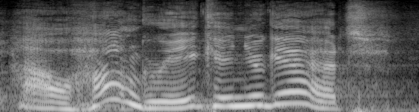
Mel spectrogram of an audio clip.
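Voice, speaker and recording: Woman as high-voiced wisecracking teacher, echoey hall. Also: big pitch swings, slow pace, full character voice. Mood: wry, exasperated. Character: wisecracking, exasperated female high-school teacher. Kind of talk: 1940s radio comedy acting. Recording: very echoey hall stage recording.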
